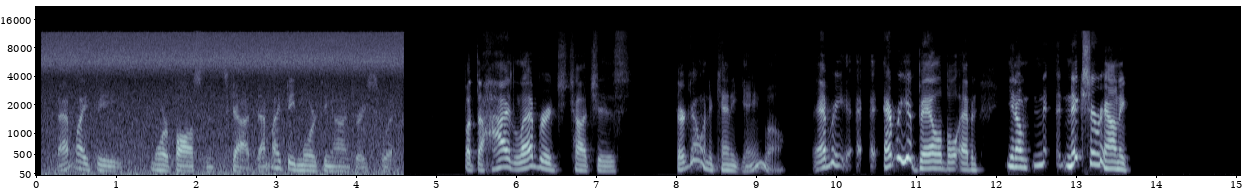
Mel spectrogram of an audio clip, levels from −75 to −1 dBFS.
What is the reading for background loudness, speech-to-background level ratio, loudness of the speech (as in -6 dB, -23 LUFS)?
-28.5 LUFS, 4.5 dB, -24.0 LUFS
